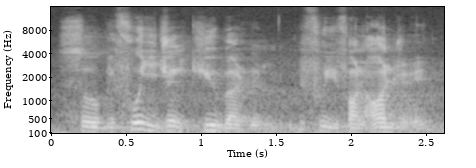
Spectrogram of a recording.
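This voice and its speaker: A man hosting a podcast who asks quick, chatty questions in a casual interview. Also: medium pitch. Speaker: podcast host. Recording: roomy with long reverb, faint noise.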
